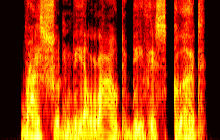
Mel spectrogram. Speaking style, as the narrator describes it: he muttered

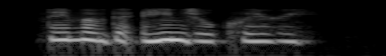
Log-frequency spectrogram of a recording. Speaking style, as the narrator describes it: breathed

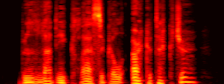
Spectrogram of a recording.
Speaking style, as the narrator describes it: she muttered under her breath

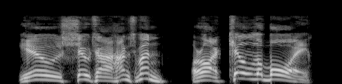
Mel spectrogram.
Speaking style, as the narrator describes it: Hatch hollered over the prevailing wind

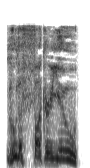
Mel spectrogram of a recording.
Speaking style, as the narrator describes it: Hutch growled

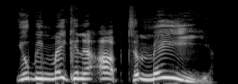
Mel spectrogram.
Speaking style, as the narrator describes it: she screeched, making herself sound weaker than ever

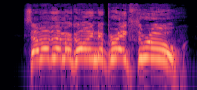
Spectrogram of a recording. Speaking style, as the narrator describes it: called out

